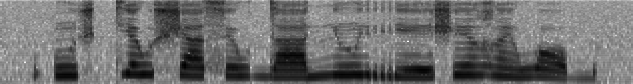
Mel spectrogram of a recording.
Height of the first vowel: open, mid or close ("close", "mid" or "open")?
close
